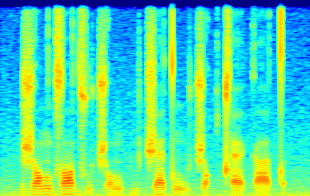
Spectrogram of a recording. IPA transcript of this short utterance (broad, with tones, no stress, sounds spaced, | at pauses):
ʒ ɒ˦˥ ŋ d͡z ɒ˦˥ d͡z u˨ t͡ʃ ɔ˨ ŋ p i˨ t͡ʃ æ˦˥ t ŋ u˨ t͡ʃ ɒ˦˥ k cʰ æ˦˥ k a˦˥ t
